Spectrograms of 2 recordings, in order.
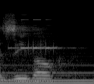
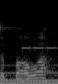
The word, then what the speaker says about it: Zibo: I think the last thing I want to talk about briefly is, as you know, I'll be going to Zibo. It's actually pronounced Zaboa, so I'm trying to get over in China.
